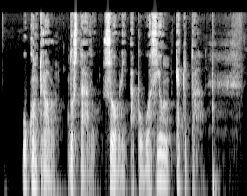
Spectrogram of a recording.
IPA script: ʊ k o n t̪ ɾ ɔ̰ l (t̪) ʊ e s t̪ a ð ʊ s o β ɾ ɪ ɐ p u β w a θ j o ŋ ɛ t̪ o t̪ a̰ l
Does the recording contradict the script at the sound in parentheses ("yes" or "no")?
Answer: yes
